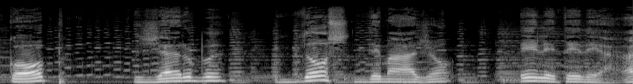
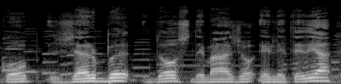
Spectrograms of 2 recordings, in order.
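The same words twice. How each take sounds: First: It is said slowly and carefully. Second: It is said at normal speed.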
